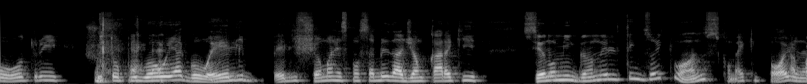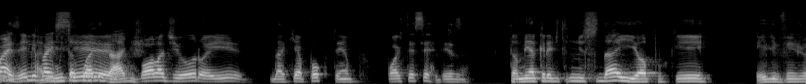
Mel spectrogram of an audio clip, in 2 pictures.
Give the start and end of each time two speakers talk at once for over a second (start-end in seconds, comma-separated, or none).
7.9-9.5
